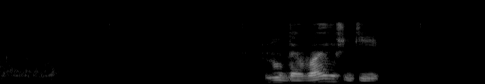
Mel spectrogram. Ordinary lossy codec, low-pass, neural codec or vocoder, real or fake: none; 7.2 kHz; codec, 24 kHz, 3.1 kbps, DualCodec; fake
